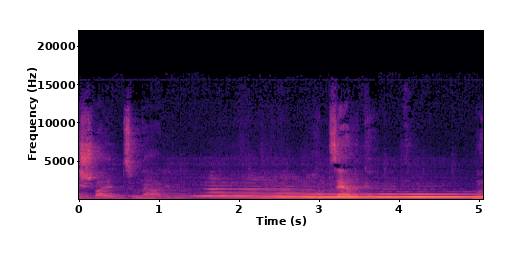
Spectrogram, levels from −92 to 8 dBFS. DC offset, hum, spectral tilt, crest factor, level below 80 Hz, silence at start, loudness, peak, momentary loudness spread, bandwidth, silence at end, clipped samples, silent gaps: 0.7%; none; -4 dB/octave; 16 dB; -54 dBFS; 0 s; -27 LUFS; -10 dBFS; 15 LU; 14.5 kHz; 0 s; under 0.1%; none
